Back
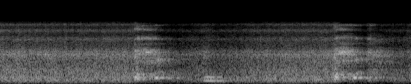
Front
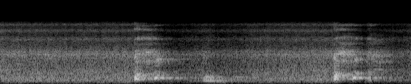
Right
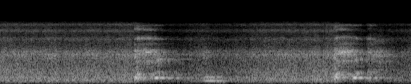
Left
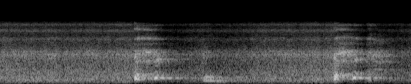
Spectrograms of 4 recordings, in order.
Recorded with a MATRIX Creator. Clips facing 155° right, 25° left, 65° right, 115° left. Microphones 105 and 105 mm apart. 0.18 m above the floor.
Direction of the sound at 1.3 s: 65° left.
